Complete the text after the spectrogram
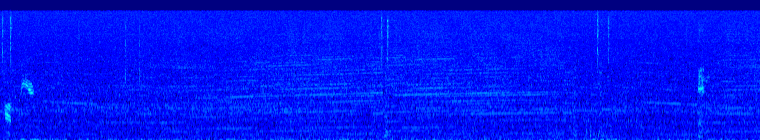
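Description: A racing car engine drones at high revs, its pitch rising and falling with gear changes.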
